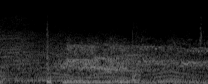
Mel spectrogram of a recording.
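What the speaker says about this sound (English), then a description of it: "It sounds like a pure, awesome, old Lambo V10" A Pegassi Torero sports car in GTA, voiced like an old Lamborghini V10, screeches its tires in a short skid over a steady engine drone, close and fairly loud.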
